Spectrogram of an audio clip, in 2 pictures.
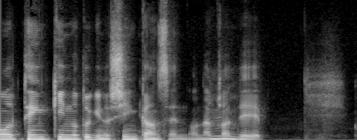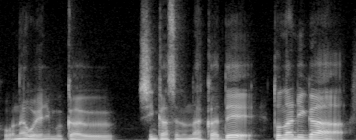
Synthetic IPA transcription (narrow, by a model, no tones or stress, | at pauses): ot̪ẽ̞ŋkʲĩnːo̞t̪o̞k̬ʲino̞ɕĩŋkãɰ̃sẽ̞̰nːo̞̰naka̰d̪e̞ | kʰo̞̰ːnaɡo̞jaɲ̟imɯ̟kaɯ̟ | ɕĩŋkãsẽ̞nːo̞nakad̪e̞t̪o̞naɾʲiɡa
